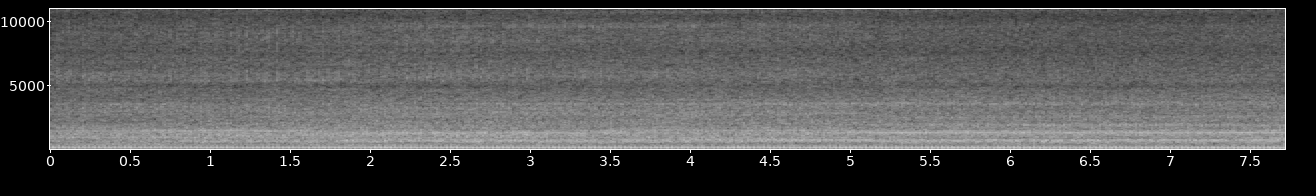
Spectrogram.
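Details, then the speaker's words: Small generator pull-started with dead battery, choke then turned off: steady even drone with no stumbles or knocks while warming up before idling down; normal warm-up run. "As it warms up, you can turn this for it to idle down."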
